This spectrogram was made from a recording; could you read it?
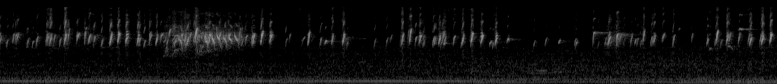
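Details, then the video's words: European goldfinches in a group, twittering calls used to stimulate males to sing and breed; dense high twittering and chirps in bursts, a busier tangle of notes near two seconds, then repeated short chirps toward the end. "بتبتات رهيبة في تحفيز الحسون على التغريد فعالة ومجربة"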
